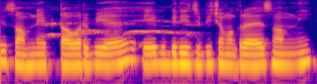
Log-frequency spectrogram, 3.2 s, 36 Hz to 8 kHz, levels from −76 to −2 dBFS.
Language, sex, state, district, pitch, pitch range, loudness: Hindi, male, Uttar Pradesh, Shamli, 130 Hz, 125-130 Hz, -16 LUFS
